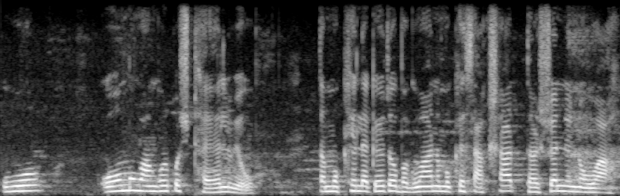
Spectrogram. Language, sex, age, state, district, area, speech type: Sindhi, female, 45-60, Gujarat, Surat, urban, spontaneous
